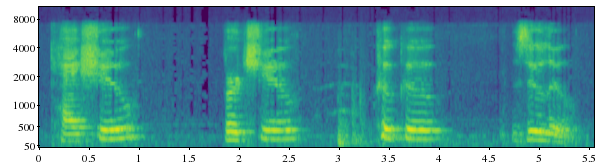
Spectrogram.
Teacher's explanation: it's very much like the stressed ooh but it's not stressed you can hear a little bit of a difference in vowel quality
